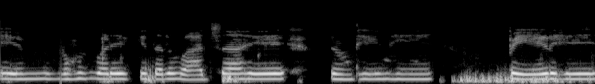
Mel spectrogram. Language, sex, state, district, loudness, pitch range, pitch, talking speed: Chhattisgarhi, female, Chhattisgarh, Jashpur, -16 LUFS, 245-255 Hz, 250 Hz, 100 wpm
